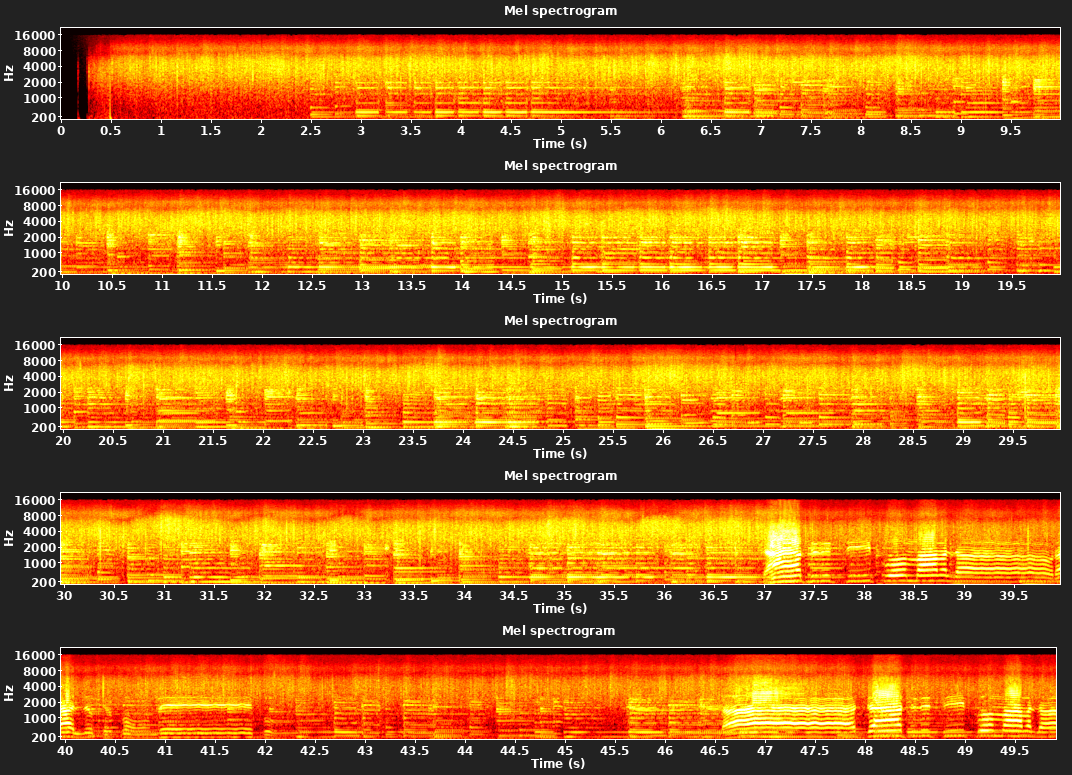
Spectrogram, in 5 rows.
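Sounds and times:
record surface crackle and hiss: 0:00.1 - 0:49.9
acoustic blues guitar: 0:01.1 - 0:49.9.

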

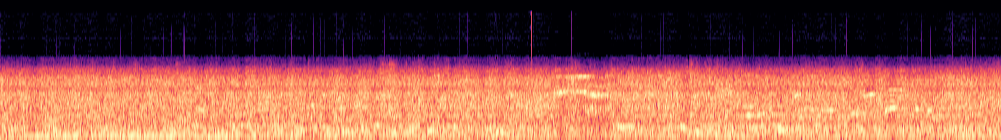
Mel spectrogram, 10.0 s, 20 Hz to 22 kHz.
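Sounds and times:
loud rushing noise: 0:00.0 - 0:10.0
low hum: 0:00.0 - 0:10.0.

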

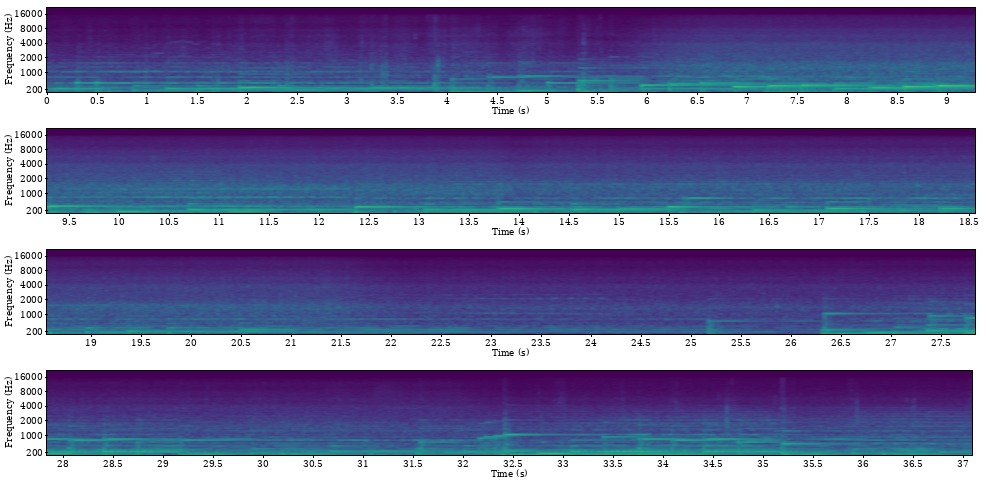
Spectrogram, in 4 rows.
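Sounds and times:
mountain stream rushing: 0:00.0 - 0:37.0
slow melody of held notes: 0:00.0 - 0:37.0.

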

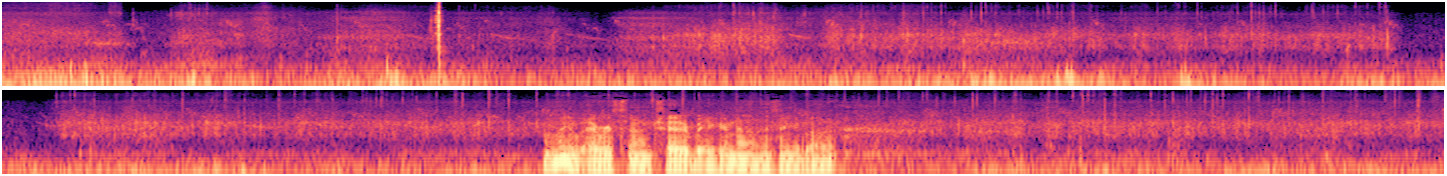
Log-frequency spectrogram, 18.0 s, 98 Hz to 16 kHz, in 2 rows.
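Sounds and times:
wind rumbling on microphone: 0:00.0 - 0:18.0
fishing reel whirring: 0:02.3 - 0:18.0
sharp click: 0:02.6 - 0:02.9.

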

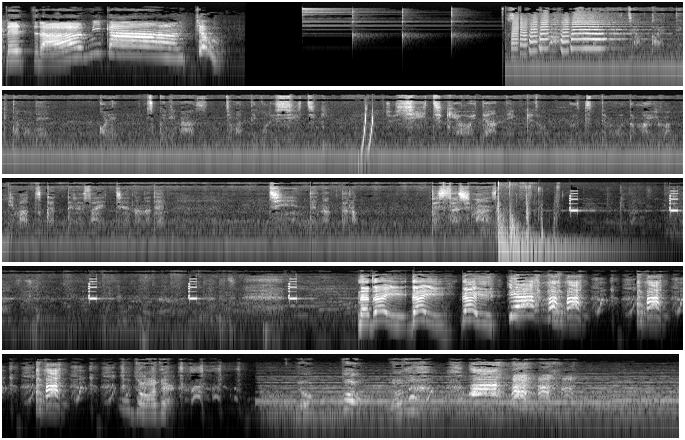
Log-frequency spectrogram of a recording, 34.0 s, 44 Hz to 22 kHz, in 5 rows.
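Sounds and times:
steady low hum: 0:05.0 - 0:23.0
woman whispering: 0:06.3 - 0:10.1, 0:10.7 - 0:15.4, 0:16.3 - 0:17.2, 0:17.9 - 0:18.6
deep boom: 0:18.6 - 0:20.2
high electronic beeps: 0:18.8 - 0:20.4.

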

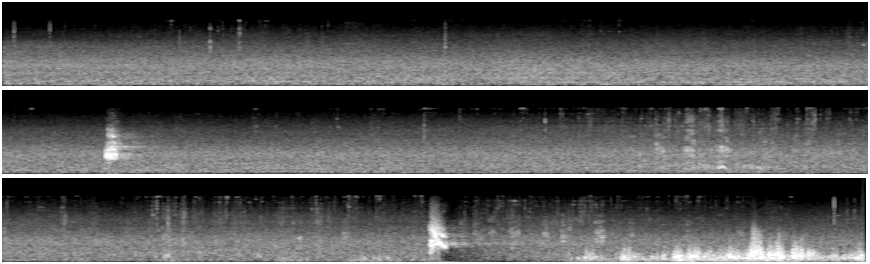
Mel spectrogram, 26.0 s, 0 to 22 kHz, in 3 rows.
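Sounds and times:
dog barking: 0:09.7 - 0:10.2, 0:21.6 - 0:22.1
dog yelping: 0:21.6 - 0:23.4.

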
